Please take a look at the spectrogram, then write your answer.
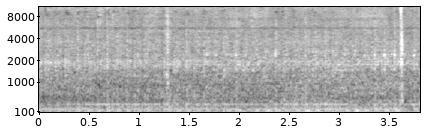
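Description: A small Mitsubishi MT 24 tractor engine chugs steadily at a low idle-like rumble while driving, close by and continuous, with a couple of faint clicks.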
